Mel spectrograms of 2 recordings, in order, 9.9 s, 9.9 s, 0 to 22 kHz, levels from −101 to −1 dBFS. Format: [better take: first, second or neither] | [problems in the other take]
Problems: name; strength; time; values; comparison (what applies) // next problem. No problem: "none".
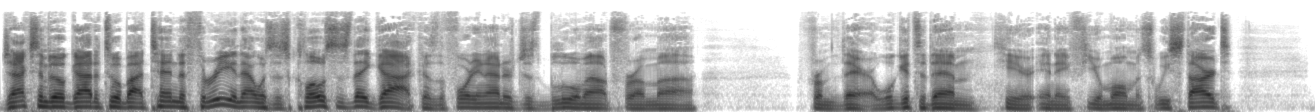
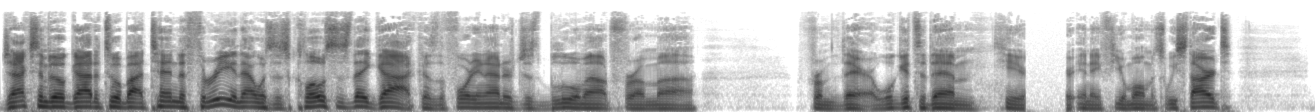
first | audio freezing; at 7.5 s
